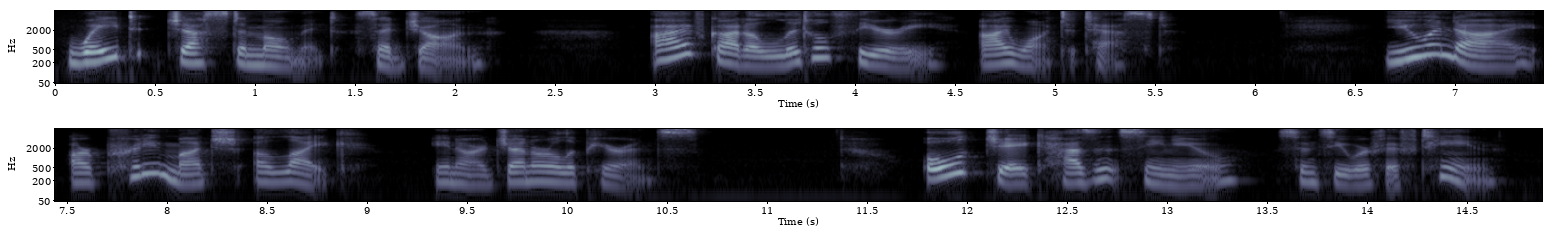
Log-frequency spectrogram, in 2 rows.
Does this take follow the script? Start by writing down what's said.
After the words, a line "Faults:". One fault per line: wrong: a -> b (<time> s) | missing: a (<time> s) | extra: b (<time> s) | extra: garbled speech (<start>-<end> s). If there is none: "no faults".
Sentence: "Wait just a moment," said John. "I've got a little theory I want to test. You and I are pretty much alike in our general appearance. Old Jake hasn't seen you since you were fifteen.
"Wait just a moment," said John. "I've got a little theory I want to test. You and I are pretty much alike in our general appearance. Old Jake hasn't seen you since you were fifteen.
Faults:
no faults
